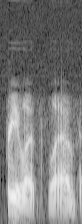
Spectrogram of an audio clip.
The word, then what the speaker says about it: friluftsliv: It's called Free Let's Live, and it's spelled FRILUFTSLIV.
